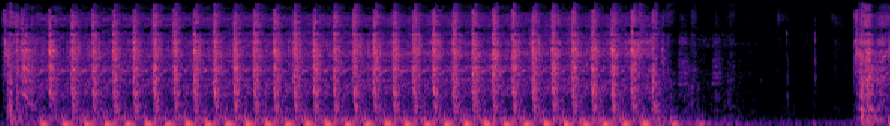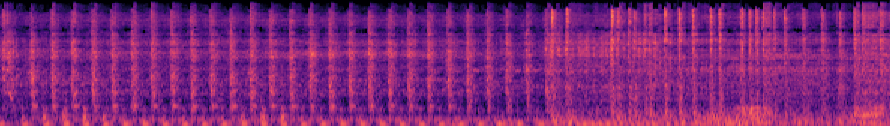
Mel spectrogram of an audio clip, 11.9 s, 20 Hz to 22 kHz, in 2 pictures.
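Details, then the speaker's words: Honda FL400 Pilot, cold start at about 50°F in neutral with choke, not started since last outing: fires into a quick, even crackle, slight smoke on choke, idles well cold; clutch makes some noise when cold at idle; healthy cold start. "I can kick the choke off and it'll actually idle pretty well to be cold. So you can tell there's not a lot of smoke there. The clutches in these machines will make a little bit of noise when they're cold, especially at idle."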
